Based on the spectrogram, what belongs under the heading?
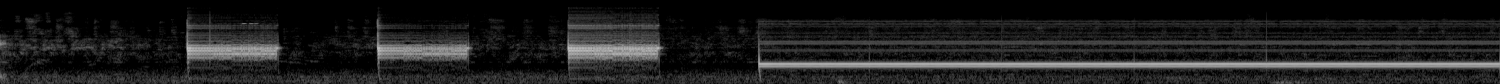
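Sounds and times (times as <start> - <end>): steady two-tone alert signal: 1.9 - 2.8, 3.8 - 4.7, 5.7 - 6.6.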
